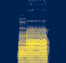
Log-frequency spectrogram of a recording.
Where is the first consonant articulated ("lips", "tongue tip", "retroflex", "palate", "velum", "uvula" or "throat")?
lips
